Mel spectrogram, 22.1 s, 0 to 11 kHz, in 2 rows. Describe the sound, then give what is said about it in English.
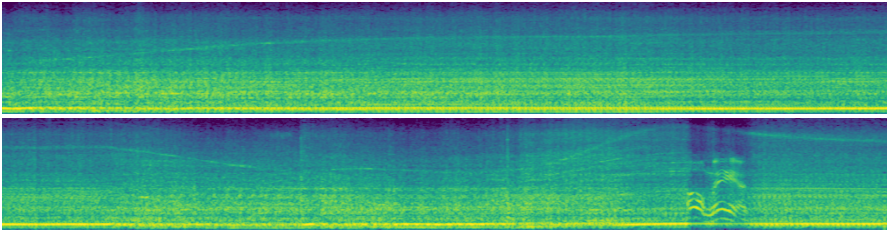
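A heavy V8 truck engine, of the kind known in the 80s as the Whispering Giant, on the truck that Mack from the movie Cars is based on, drones steadily and loudly, while the thin whistle of its single turbocharger rises slowly in pitch, holds, then falls away, with a brief sweeping whine near the end. “And I can hear a little whistle, right? The turbocharger.”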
